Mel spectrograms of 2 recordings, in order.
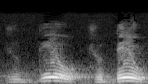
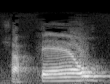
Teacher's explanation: tem um som fechado não tem um som aberto estridente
